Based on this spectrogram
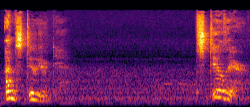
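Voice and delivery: ordinary talk

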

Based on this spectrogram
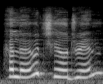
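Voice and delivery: high, sweet greeting; teacher greeting her class sweetly. Acted. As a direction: greet them kindly and gently. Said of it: "someone said in a sweet voice".

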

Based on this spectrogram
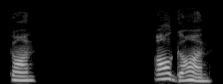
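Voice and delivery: put-on high, sorrowful child; small boy mourning, pitched high; child hologram in grief. A narrator's reading. Hologram answering about the lost caretakers, high and sorrowful.

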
